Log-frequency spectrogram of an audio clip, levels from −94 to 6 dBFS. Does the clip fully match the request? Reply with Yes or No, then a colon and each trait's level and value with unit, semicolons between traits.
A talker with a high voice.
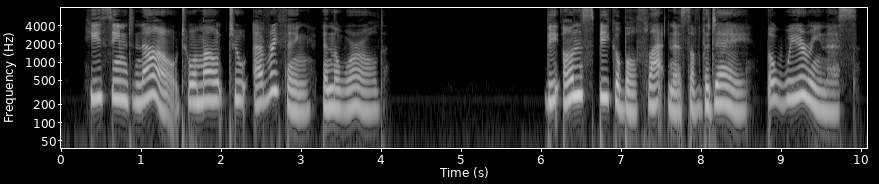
Yes: high, 215 Hz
